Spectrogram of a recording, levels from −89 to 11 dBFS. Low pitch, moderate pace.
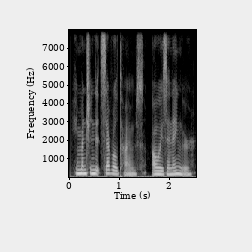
No: high, 190 Hz; average, 190 wpm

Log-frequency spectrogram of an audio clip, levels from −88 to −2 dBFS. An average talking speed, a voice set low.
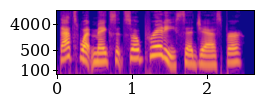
No: average, 180 wpm; high, 215 Hz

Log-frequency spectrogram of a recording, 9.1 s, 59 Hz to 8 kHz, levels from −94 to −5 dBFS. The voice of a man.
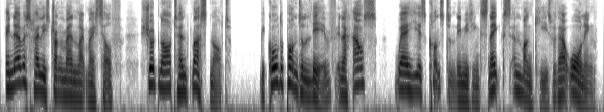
Yes: male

